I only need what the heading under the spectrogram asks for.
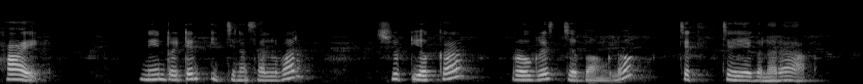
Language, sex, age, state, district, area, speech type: Telugu, female, 45-60, Telangana, Peddapalli, urban, read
